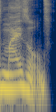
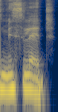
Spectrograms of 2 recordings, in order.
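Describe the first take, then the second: First: It is said as one word rhyming with drizzled. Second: It is said as two parts, mis-led. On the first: This is how the speaker wrongly thought it was pronounced. The speaker calls it wrong. "I thought it was misled" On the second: This is how the word is really pronounced. The speaker calls it right. "I didn't realize that misled was misled"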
